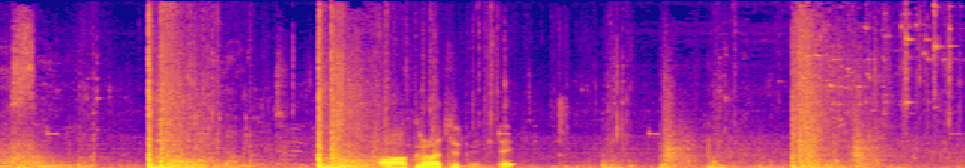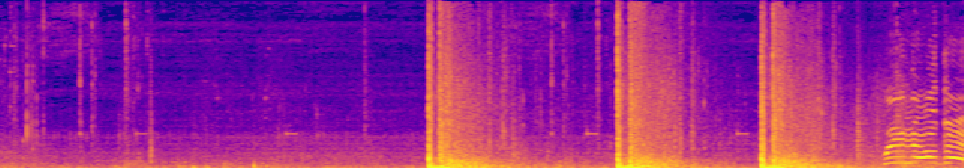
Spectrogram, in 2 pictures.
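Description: Gunshots bang out in short sharp bursts.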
